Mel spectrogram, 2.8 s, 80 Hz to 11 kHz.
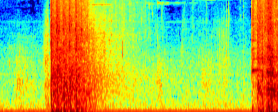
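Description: Gunfire in the Call of Duty Modern Warfare 2 video game: two loud bursts of rapid automatic fire about two seconds apart, close and harsh, over a steady low game rumble.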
